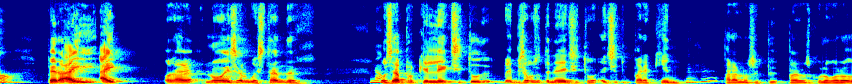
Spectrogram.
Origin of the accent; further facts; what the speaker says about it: Tuxpan, Veracruz, Mexico; Ey, yo también soy de por ahí. Yo soy de Tuxpan.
